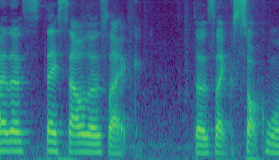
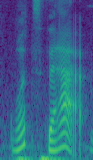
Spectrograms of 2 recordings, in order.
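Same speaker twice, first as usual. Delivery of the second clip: put-on higher American accent, puzzled question; imitated American accent; 4 semitones higher, 4 dB quieter than usual. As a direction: play a clueless American. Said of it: "That's a really good accent".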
